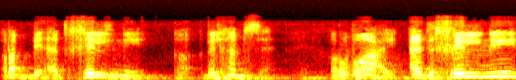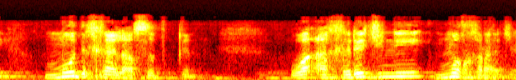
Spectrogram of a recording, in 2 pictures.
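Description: A man patiently teaching the variant readings of Quran recitation, explaining methodically with frequent pauses and restarts. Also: mid-range voice. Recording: dull lo-fi recording.

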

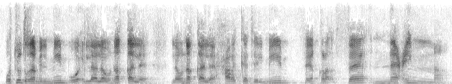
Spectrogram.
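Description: Male Quran teacher, muffled recording. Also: fairly high pitch. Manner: explains step by step, breaks into slow chanted recitation. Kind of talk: classroom lesson on Quranic readings.

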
